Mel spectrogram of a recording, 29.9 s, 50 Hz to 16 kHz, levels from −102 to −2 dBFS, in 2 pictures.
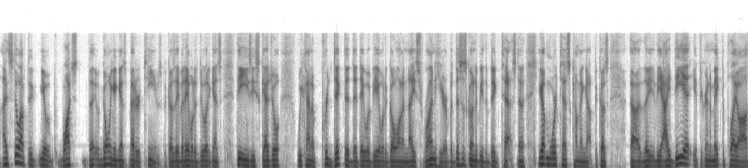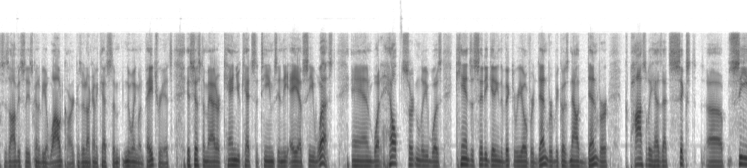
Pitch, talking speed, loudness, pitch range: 105 Hz, 245 wpm, -29 LUFS, 95-115 Hz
